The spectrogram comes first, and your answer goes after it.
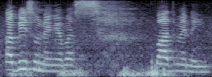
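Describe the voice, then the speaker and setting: A woman's voice: on the high side, normal speed, a bit bright, slight background noise. A young woman vlogging at her family home, chatting casually, teasing and laughing often. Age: young adult.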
